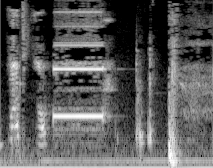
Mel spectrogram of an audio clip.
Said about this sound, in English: Your button beeps itself out. Yeah, really. What's up with that?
